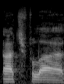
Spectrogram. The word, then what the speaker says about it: Atchafalaya: dominate mangrove that is incorrect much of Louisiana's Atchafalaya swamp hooter Cypress that is correct say Prasad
